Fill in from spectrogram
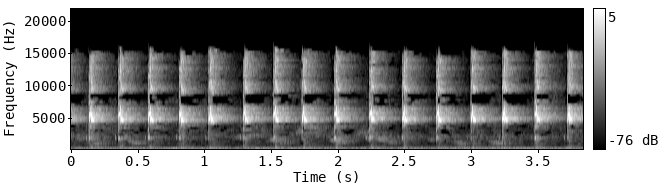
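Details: Long ngekek chatter from a fighter lovebird calling out to a rival for song training: about sixteen clipped, piercing, buzzy notes in an even, unbroken series.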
